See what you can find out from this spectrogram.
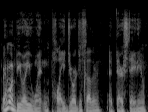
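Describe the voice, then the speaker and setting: A man's voice: low-pitched, fast talker, darkish tone, no echo. American sports radio man, dry studio sound. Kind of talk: casual sports talk banter.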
